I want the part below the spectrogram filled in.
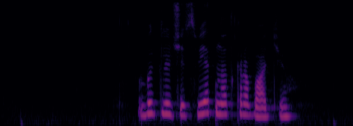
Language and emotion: Russian, neutral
